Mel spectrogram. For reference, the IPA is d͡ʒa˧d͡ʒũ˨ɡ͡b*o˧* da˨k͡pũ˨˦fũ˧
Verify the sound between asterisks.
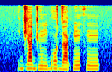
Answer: correct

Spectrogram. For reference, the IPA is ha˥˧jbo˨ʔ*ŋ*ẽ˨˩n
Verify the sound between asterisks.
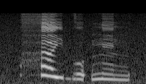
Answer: correct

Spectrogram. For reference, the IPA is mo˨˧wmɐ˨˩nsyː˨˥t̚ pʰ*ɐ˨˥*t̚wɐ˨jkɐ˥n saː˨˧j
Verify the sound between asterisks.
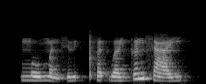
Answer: incorrect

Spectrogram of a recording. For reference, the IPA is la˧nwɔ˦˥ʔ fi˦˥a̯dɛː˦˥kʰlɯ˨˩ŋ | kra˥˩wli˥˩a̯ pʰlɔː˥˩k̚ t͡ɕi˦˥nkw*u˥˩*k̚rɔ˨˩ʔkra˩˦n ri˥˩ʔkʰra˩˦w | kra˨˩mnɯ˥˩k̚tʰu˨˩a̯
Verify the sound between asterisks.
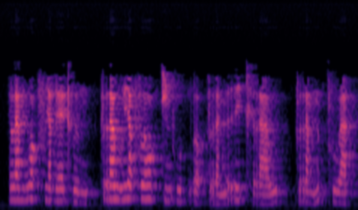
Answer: incorrect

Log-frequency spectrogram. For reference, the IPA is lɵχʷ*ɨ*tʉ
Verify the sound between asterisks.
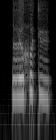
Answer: correct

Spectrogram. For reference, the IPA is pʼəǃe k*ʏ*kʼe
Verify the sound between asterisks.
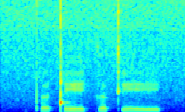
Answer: incorrect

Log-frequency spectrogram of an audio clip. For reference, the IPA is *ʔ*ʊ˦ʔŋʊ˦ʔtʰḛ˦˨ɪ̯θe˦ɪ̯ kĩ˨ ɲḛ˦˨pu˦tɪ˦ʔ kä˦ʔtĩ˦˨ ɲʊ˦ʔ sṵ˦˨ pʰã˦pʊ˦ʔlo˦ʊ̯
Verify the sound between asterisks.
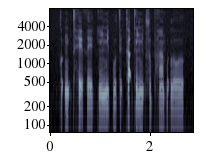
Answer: incorrect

